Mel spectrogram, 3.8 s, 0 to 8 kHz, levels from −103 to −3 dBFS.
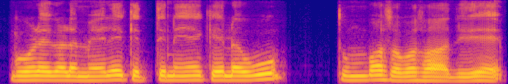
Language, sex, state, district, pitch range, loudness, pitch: Kannada, male, Karnataka, Bangalore, 145-155 Hz, -15 LUFS, 150 Hz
